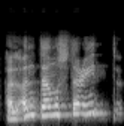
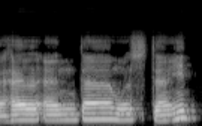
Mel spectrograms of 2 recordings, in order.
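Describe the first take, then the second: First: "Hal anta musta'id" swung very high, louder, like a real question; question intonation. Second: "Hal anta musta'id" slow and monotone, every syllable stretched level; no intonation. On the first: Teacher shows the right tone for asking, high questioning tune. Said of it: "Itu nadanya". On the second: Teacher shows students how not to read, toneless drone. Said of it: "dia tak ada intonasi". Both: Shown as a demonstration.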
